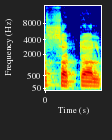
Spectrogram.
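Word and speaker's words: subtle: लिखा है सबटल लेकिन पढ़ा जाएगा सटल क्योंकि बी साइलेंट रहता है अब हम देख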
